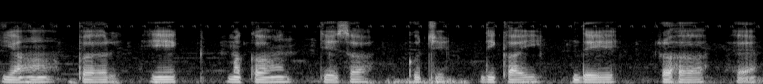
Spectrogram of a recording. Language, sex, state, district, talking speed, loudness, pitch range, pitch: Hindi, male, Rajasthan, Jaipur, 80 wpm, -19 LUFS, 110-115 Hz, 110 Hz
